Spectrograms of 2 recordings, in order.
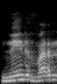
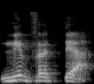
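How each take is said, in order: First: An r sound follows the first syllable ni. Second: No r sound follows the first syllable ni. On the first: The speaker calls it wrong. "ये निर्वर नहीं है" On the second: The speaker calls it right. "र का उच्चारण नहीं लेना, निवृत्त्या simple इतना आपको बोलना"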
